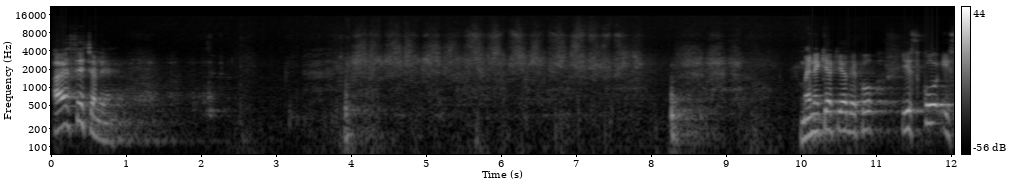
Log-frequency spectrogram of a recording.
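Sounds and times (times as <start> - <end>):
duster wiping a blackboard: 3.6 - 9.8
knock: 8.2 - 8.6.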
